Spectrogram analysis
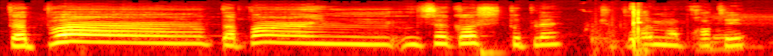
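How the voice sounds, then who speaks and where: Highish female voice, casual role-play. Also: moderate pace, crowd noise. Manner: casual, repeats phrases. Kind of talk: improvised amateur role-play dialogue.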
